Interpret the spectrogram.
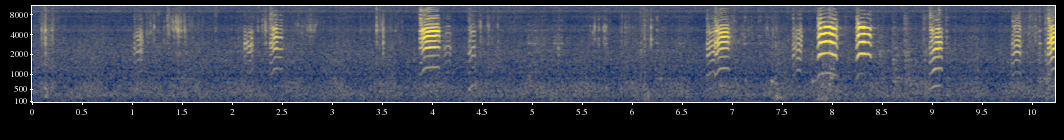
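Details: A pet Zebra finch pair with their three juveniles, 3 July 2022, giving nasal, toy-trumpet-like beeps, some faint and scattered, then louder ones in quick bursts, over a steady low indoor hum.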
